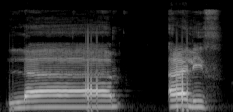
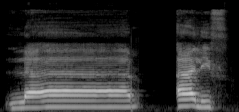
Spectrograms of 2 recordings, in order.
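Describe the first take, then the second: No difference in how they are said.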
